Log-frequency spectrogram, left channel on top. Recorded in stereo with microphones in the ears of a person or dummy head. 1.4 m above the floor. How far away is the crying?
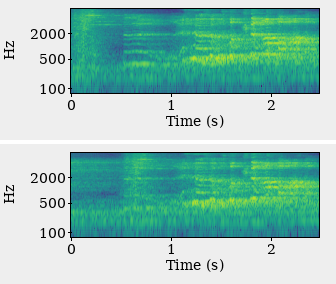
About 1.7 m.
